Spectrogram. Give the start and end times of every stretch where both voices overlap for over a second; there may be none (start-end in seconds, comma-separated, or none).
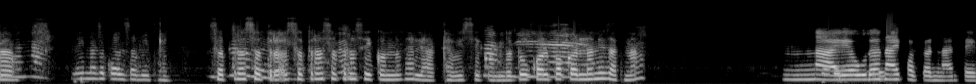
none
